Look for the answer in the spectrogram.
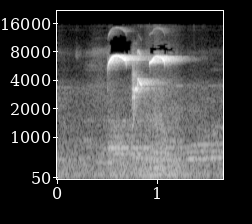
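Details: Cinereous tit singing to spur silent caged birds into answering: one sharp high whistle dropping into a lower slurred note, then a second high whistled note, over a quiet background.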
